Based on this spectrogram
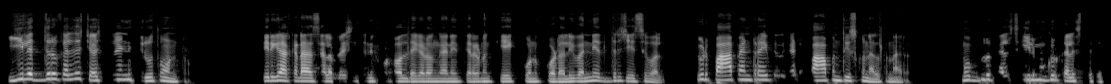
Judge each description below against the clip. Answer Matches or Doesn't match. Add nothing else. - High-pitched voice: Doesn't match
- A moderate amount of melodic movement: Doesn't match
